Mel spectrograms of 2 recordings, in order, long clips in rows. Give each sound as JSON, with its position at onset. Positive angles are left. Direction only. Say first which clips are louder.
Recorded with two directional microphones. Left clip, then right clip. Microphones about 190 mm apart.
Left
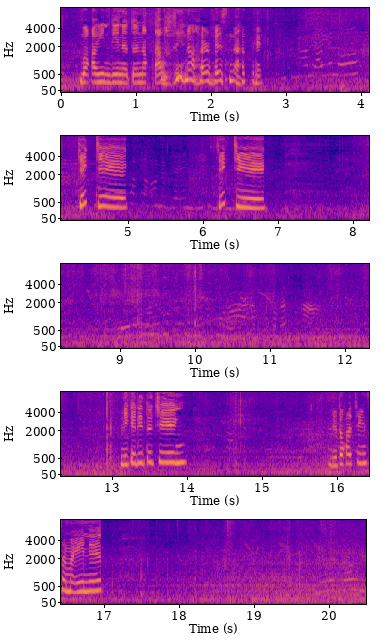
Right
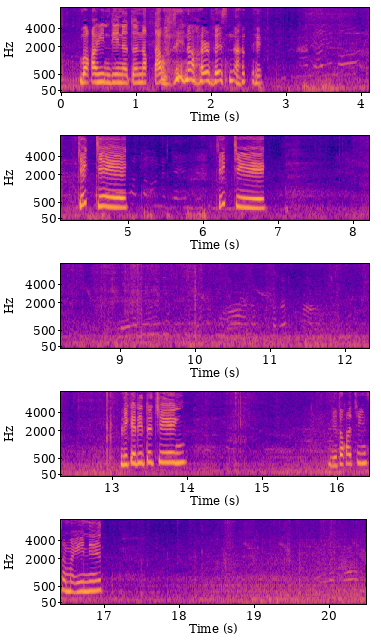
{"t": 0.3, "sound": "speech", "louder": "right 9 dB", "side_deg": -55}
{"t": 4.3, "sound": "speech", "louder": "right 8 dB", "side_deg": -55}
{"t": 6.1, "sound": "speech", "louder": "right 6 dB", "side_deg": -55}
{"t": 13.1, "sound": "speech", "louder": "right 9 dB", "side_deg": -55}
{"t": 15.9, "sound": "speech", "louder": "right 5 dB", "side_deg": -40}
